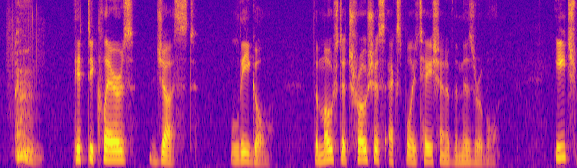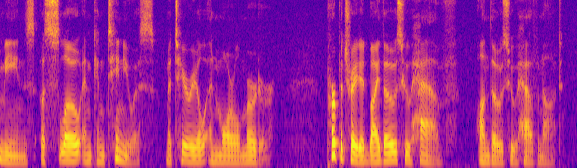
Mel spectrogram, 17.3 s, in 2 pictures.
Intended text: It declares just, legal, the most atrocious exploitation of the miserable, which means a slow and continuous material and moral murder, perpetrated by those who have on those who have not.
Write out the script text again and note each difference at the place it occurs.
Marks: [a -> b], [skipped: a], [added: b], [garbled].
It declares just, legal, the most atrocious exploitation of the miserable, [which -> each] means a slow and continuous material and moral murder, perpetrated by those who have on those who have not.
